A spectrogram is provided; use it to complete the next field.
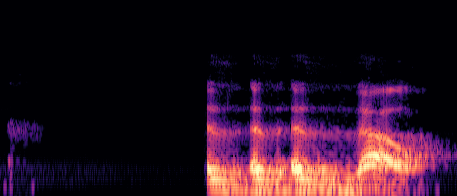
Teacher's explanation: Lidah ujung ke ujung gigi seri atas. Ketika digigit, itu bukan lagi zal.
